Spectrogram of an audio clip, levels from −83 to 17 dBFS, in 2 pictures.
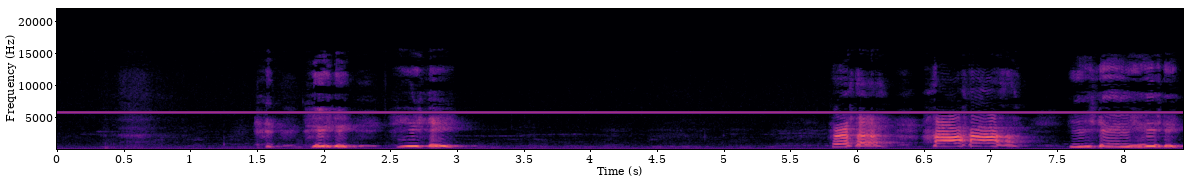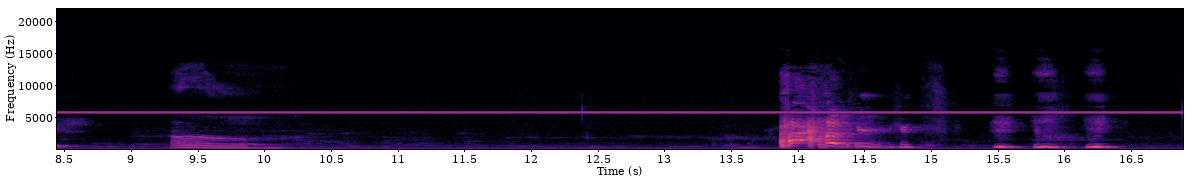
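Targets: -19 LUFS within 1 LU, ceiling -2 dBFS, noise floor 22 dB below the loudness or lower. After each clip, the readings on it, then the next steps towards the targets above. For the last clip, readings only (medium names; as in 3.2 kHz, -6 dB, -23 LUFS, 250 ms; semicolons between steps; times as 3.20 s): hum 60 Hz; highest harmonic 180 Hz; hum level -56 dBFS; steady tone 5.8 kHz; tone level -39 dBFS; loudness -24.5 LUFS; peak level -10.5 dBFS; loudness target -19.0 LUFS
-> de-hum 60 Hz, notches 3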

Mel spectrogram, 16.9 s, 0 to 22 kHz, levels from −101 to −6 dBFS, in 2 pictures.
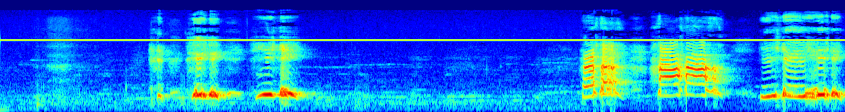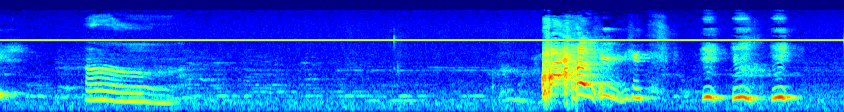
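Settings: hum not found; steady tone 5.8 kHz; tone level -39 dBFS
-> band-stop 5.8 kHz, Q 30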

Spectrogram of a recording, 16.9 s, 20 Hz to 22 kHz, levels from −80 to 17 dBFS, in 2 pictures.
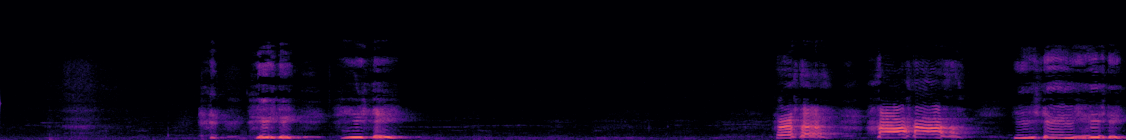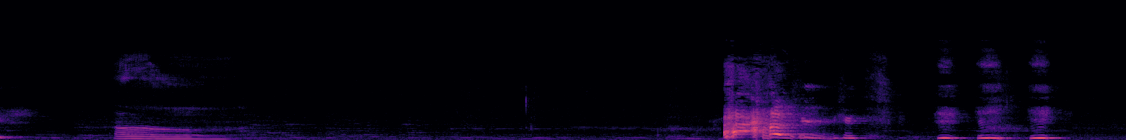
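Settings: steady tone not found; loudness -23.5 LUFS; peak level -11.0 dBFS; loudness target -19.0 LUFS
-> trim +4.5 dB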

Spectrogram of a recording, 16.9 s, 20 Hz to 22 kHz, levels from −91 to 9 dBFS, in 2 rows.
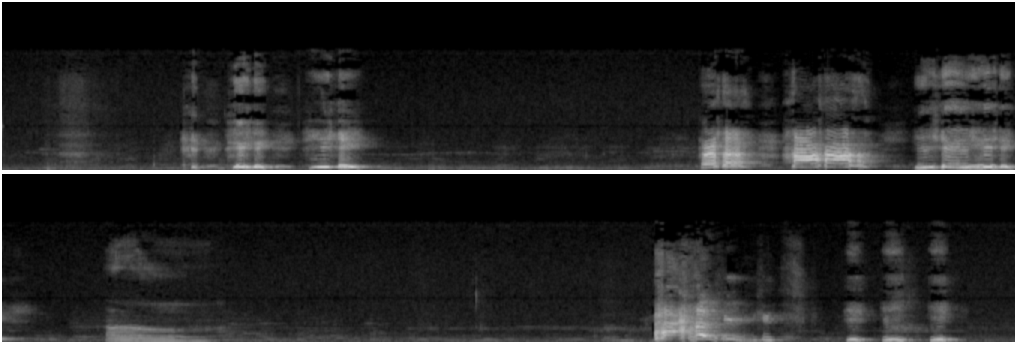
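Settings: loudness -19.0 LUFS; peak level -6.5 dBFS; noise floor -60 dBFS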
